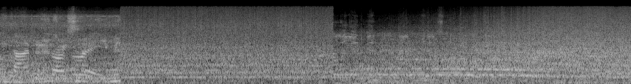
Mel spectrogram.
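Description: Race cars roar past loudly.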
